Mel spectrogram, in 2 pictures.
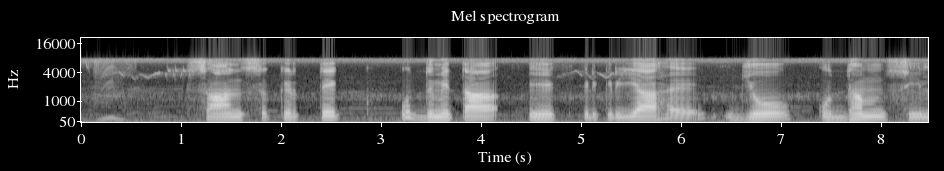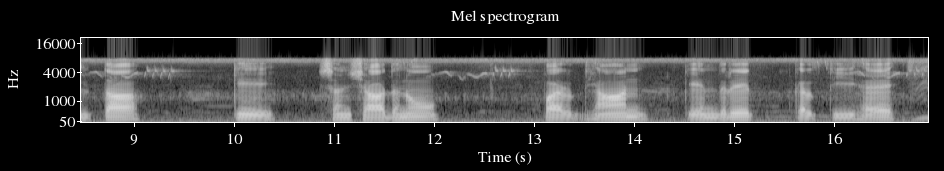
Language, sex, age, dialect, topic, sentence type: Hindi, male, 18-24, Kanauji Braj Bhasha, banking, statement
